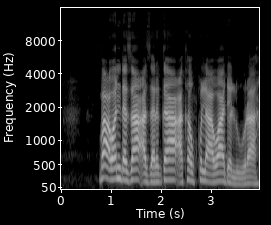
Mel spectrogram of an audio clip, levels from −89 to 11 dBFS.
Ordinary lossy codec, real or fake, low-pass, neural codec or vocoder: none; real; 14.4 kHz; none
